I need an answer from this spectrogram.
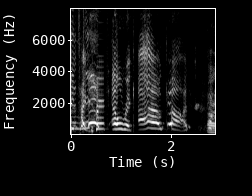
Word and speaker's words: Elric: A disturbed-looking Hinata was already talking to Eldrick as she approached him. Elric.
